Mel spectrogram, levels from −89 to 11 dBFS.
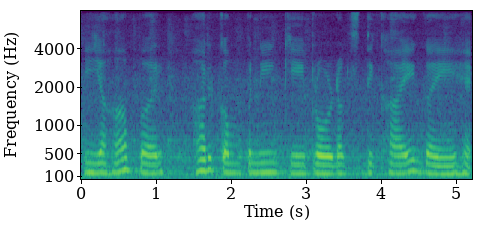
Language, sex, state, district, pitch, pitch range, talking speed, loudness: Hindi, female, Haryana, Charkhi Dadri, 165 Hz, 155-170 Hz, 105 wpm, -15 LUFS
